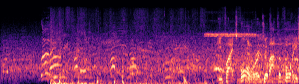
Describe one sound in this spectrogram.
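Football players crash together in a tackle.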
